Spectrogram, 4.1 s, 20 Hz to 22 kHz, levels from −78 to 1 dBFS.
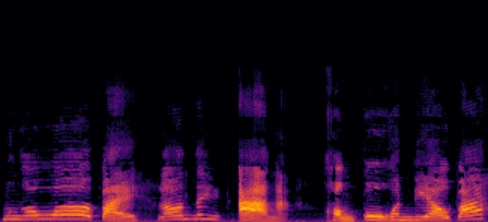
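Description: From start to finish the speech carries plainly audible damage consistent with HE-AAC compression, likely at a low rate around 24 kbps. The lower spectrum sounds coded directly, while the treble above the crossover has been regenerated from copied lower bands under a coarse envelope. The top end stays bright but its harmonics don't line up with those below, so s sounds come across gritty, metallic or lispy.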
